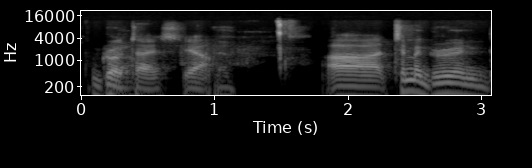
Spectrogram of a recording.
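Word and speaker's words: Grotius: go to doug brutis it's a group ties right that's how you pronounce this uh grotice grow ties yeah uh tim mcgrew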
